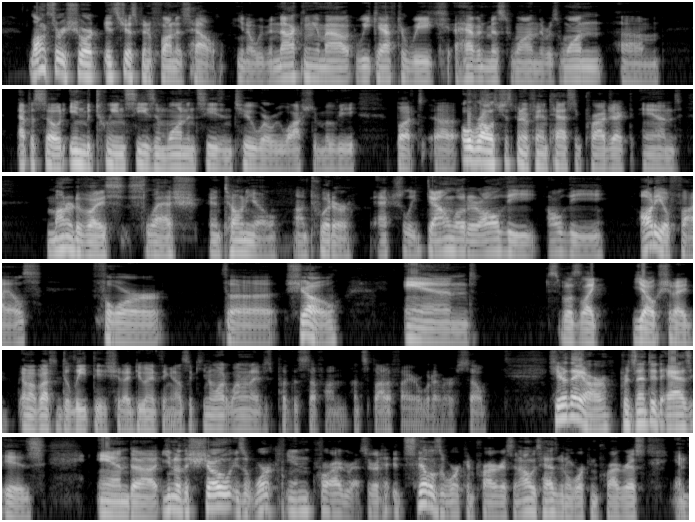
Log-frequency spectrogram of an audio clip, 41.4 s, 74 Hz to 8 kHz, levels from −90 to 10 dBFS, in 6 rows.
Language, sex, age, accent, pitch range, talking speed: English, male, 30-49, American, 95-125 Hz, 195 wpm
